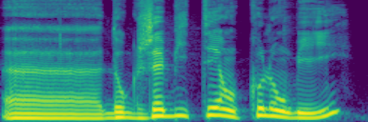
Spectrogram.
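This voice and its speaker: A middle-aged man, a history-geography teacher, answering students' questions in a casual interview, hesitant with many fillers and animated when telling stories. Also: medium pitch, slow, no echo, studio quality.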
